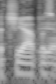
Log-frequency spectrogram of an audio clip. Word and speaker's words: Chiapas: Yeah, Chiapas, yeah.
